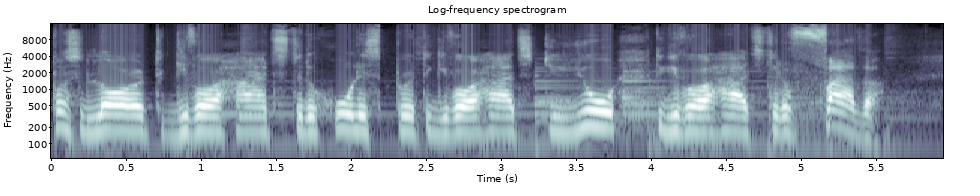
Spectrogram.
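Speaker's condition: No condition

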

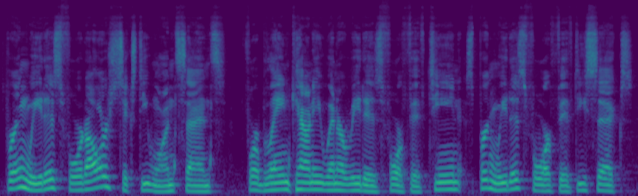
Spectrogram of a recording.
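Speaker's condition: No condition

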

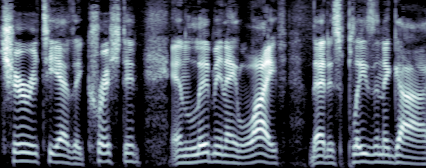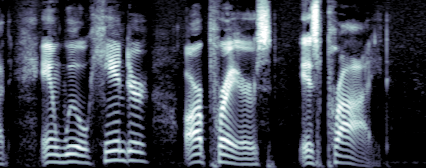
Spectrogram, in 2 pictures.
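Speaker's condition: No condition

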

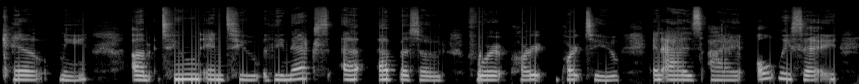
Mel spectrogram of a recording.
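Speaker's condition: Stuttering; stuttering with blocks, slowly accepting stutter; sees therapist; gets stuck, word and part-word repetitions, saying own name still hard; repeated sounds, repeated words

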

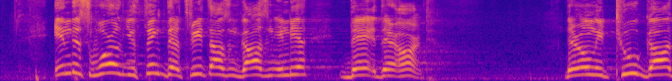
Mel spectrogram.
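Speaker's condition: No condition

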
